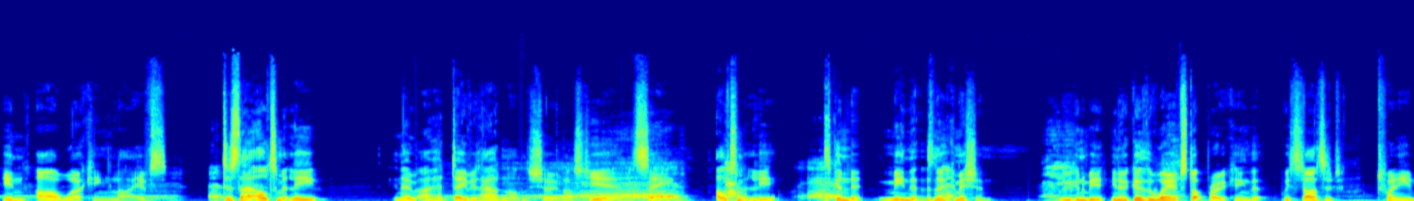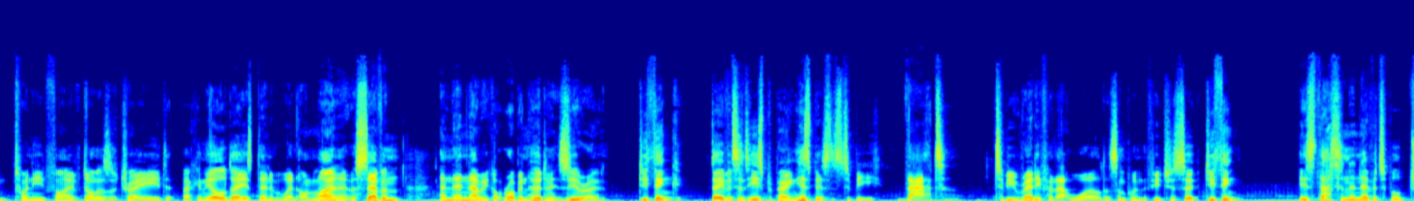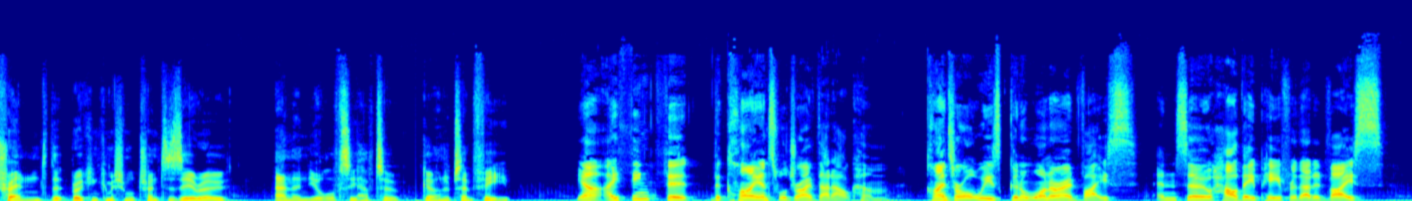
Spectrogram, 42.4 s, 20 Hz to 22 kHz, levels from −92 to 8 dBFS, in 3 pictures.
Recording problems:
animal sounds; noticeable; throughout; 10 dB below the speech
choppy; very; from 7 to 9.5 s and from 18 to 21 s; 14% of the speech affected

